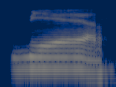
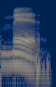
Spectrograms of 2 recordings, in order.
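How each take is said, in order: First: The vowel is long. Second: The vowel is short. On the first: The speaker calls it right. "Long sound" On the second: The speaker calls it wrong. "Not mere"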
